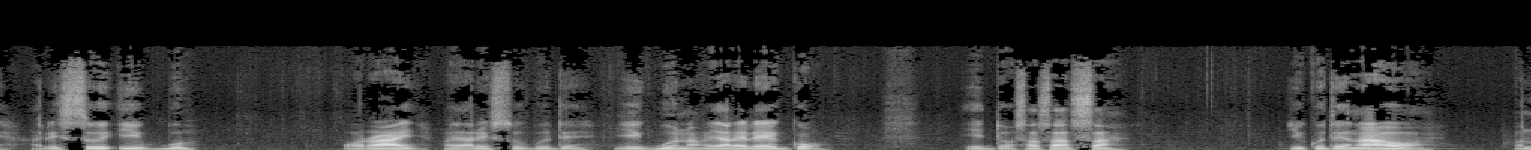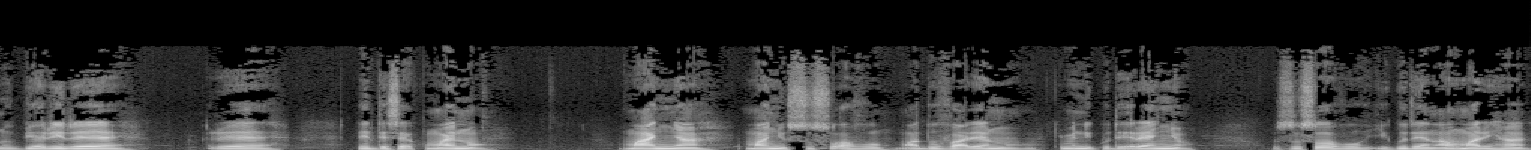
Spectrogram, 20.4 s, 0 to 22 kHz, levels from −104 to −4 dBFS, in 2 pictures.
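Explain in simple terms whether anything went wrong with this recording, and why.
Nothing went wrong with this speech recording that a listener can pick out. At no point does the sound change in a way that would point to a technical problem.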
